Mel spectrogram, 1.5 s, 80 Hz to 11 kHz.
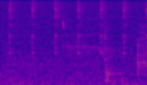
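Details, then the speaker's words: Charisma 570 caravan gas fire, automatic ignition, control knob turned to about five and pressed: quick even clicks about four a second; igniter sparking normally until the pilot lights. "press that down until the clicking stops when the clicking stops the fire is lit it only lights a pilot until you release that knob and then it will fire up"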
